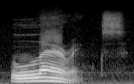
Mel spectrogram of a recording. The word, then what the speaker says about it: larynx: sentence is larynx the voice box is the larynx this word is so often mispronounced that in some of our speech communication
